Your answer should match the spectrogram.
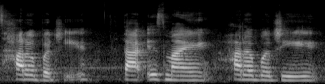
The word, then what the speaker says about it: haraboji: a quick note here as someone who is Korean um it is pronounced hot Buie that is my hot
